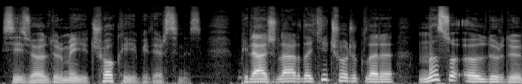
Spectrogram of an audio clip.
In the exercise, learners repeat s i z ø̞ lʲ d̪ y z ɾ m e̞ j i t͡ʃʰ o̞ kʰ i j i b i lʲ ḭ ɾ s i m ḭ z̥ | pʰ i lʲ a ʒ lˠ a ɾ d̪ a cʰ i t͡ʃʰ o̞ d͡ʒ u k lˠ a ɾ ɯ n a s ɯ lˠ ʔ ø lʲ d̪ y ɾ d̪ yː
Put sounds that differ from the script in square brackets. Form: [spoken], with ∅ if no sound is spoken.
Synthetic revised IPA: s i z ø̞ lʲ d̪ y [∅] ɾ m e̞ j i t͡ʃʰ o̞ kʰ i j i b i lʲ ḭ ɾ s i [n] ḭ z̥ | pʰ i lʲ a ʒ lˠ a ɾ d̪ a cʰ i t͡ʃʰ o̞ d͡ʒ u k lˠ a ɾ ɯ n a s ɯ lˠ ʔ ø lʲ d̪ y ɾ d̪ yː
